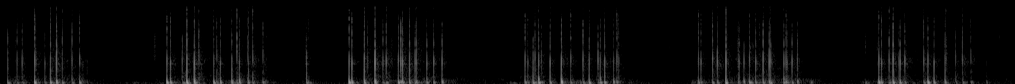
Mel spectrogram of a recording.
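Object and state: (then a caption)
Thin plastic bag, crinkled. A thin, empty, clear plastic bag held between both hands is tapped, scratched and crinkled with long nails. Six bursts of sharp, crisp crackles and taps, bright across the whole range, are separated by brief near-silent pauses.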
